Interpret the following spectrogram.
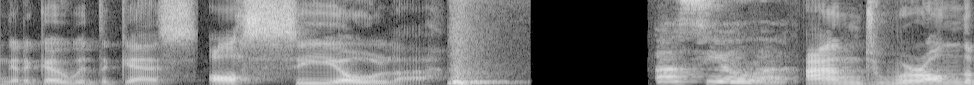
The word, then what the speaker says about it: Osceola: s can be deceptive osceola perhaps maybe that c is silent it's really like as in science and there is a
